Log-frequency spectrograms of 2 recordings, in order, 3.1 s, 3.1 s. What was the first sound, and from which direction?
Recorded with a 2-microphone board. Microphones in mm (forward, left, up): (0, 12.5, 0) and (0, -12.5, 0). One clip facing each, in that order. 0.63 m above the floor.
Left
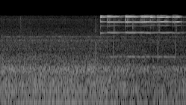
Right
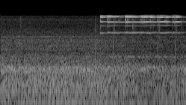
A bell, 5° right (ahead or behind).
